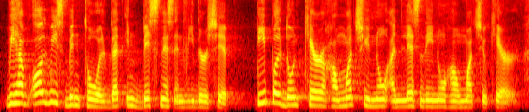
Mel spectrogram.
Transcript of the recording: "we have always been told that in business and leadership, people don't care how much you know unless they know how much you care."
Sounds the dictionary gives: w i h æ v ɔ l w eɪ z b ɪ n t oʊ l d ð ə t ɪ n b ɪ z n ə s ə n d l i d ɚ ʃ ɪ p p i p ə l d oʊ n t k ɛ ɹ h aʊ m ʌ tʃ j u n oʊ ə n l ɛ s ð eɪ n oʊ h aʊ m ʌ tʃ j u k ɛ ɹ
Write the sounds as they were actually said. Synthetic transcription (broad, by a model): w i h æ v ɔ l w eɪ s b ɪ n t oʊ l d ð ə t ɪ n b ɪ s n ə s ə n d l i d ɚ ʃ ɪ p p i p ə l d oʊ n t k ɛ ɹ h aʊ m ʌ tʃ j u n oʊ ə n l ɛ s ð eɪ n oʊ h aʊ m ʌ tʃ j u k ɛ ɹ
